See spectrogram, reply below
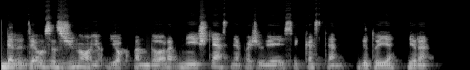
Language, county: Lithuanian, Alytus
